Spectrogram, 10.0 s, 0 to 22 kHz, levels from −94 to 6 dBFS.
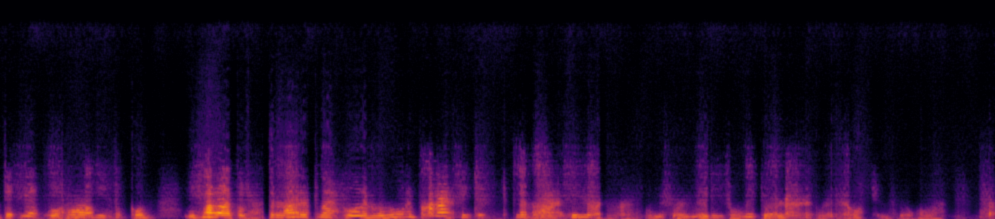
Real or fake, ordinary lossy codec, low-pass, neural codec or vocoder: fake; none; 19.8 kHz; codec, 44.1 kHz, 0.9 kbps, DAC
